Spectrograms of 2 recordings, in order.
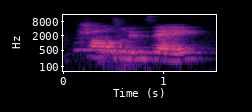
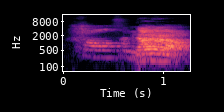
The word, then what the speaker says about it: Champs-Élysées: Champs-Élysées.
